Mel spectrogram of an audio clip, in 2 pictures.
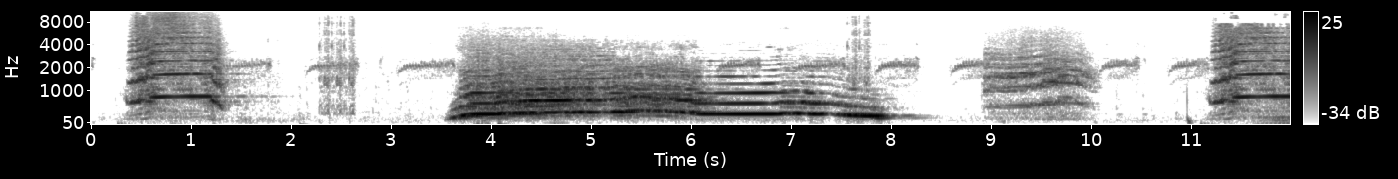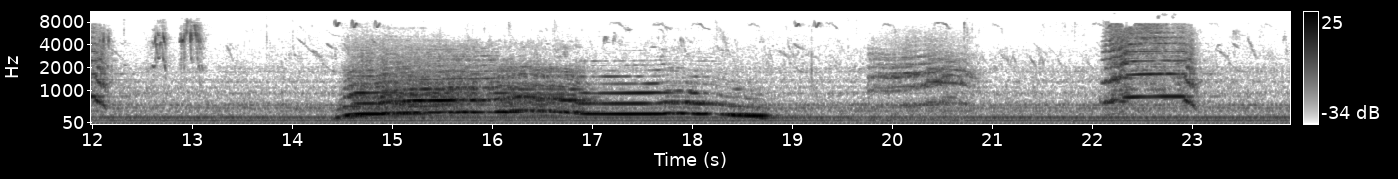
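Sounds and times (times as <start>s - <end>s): elephant trumpeting: 0.3s - 1.7s, 3.6s - 8.1s, 11.2s - 23.9s
steady low hum: 11.1s - 23.9s.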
